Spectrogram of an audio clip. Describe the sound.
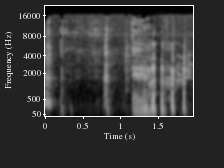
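A voice imitates fart noises with a couple of short, sputtering bursts, then a louder run of rhythmic, buzzy voiced pulses.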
